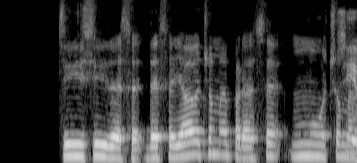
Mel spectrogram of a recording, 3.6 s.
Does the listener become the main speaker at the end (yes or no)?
yes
